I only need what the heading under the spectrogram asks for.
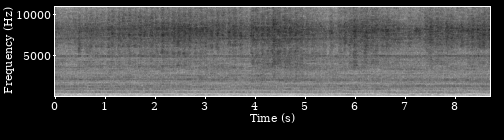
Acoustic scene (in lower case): restroom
